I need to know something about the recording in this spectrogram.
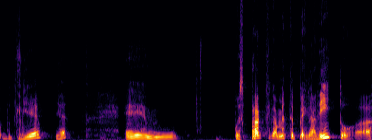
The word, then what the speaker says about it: Buttigieg: Nadie veía a Biden tan abajo y a Sanders tan arriba, y sobre todo a Buttigieg, así se pronuncia, Buttigieg, ¿yeah?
